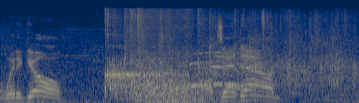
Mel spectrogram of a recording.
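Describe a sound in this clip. Bowling pins crash and scatter loudly.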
